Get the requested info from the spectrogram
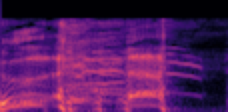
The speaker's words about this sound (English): He'll cough in his hand first.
